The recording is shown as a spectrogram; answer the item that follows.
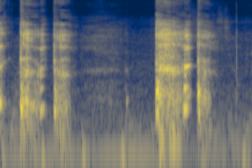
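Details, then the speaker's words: An adult woman with an acute cold, sore throat and nausea gives four harsh, explosive coughs in two quick pairs with a faint breath between. She notes that since a vaginal birth, coughing makes her leak urine. Cough. "And TMI, I always have to close my legs dumb tight when I cough like that cuz if not, I'd pee myself."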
